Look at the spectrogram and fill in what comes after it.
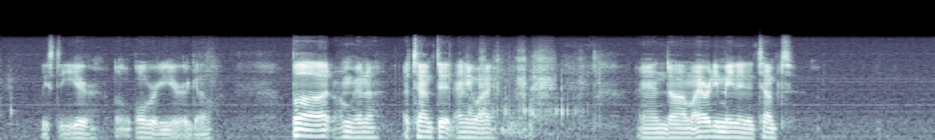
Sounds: speech

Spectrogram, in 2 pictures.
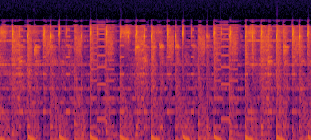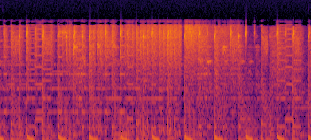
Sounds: music

